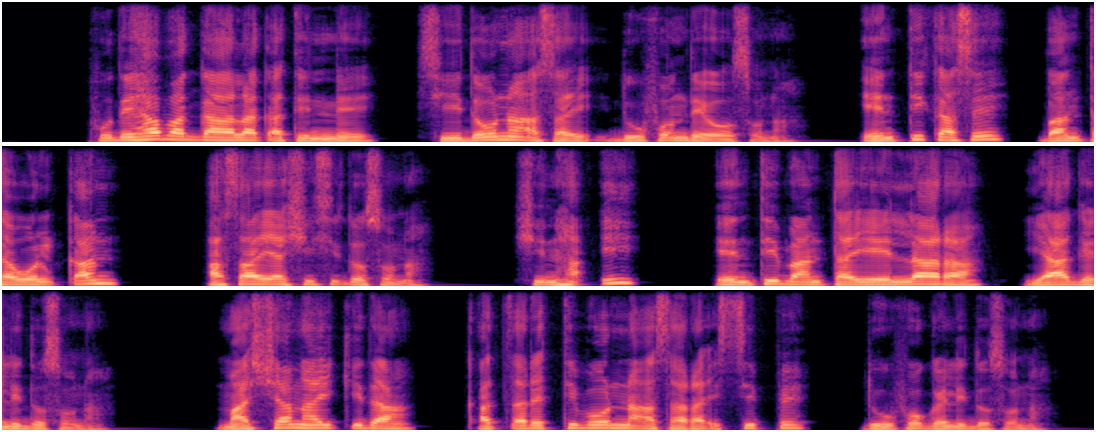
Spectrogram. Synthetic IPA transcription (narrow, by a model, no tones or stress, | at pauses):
pʊd̪ɛhɐbɐɡːɐhɐlɐkʼɐt̪ɪnːɛ | siːd̪o̞ːnɐːsɐjd̪uːfɔnd̪ɛʔo̞ːsɔnɐ̰ | ʔɛnt̪ːɪkɐsɛbɐnt̪ːɐwɔlkʼːɐn | ʔɐsaːjɐʃɪsɪd̪ɔsɔnɐ̰ | ʃɪnɦɐʔːɪ | ʔɛnt̪ːɪbɐnt̪ːɐje̞ːlːaːɾɐ | jaːɡɛlɪd̪ɔsɔnɐ̰ | mɐʃːɐnhɐjkʼːɪd̪ɐ | kʼɐt͡sʼːɐɾɛt̪ːɪbonːɐːsaːɾɐɪsːɪpːɛ | d̪uːfɔɡɛlɪd̪ɔsɔnɐ̰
